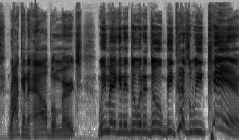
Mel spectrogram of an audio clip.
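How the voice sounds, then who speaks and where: In a raised, projected voice, a man sounds bright and sharp, his high pitch making very wide swings while his loudness stays very even. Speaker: podcast host. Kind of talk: motivational podcast talk. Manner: high-energy, loud; enthusiastic, passionate.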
